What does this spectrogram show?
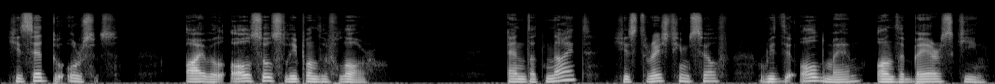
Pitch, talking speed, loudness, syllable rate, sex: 130 Hz, 150 wpm, -21 LUFS, 4.1 syllables/s, male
